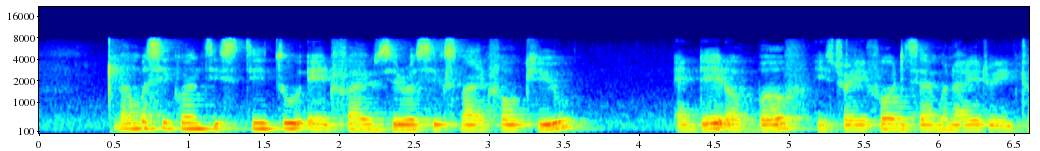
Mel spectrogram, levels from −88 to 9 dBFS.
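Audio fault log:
4.26 to 6.20 s, channel delay (comb filtering): the speech turns dull and thin at the top, with its brightest detail muted. One channel runs a couple of samples late, a tiny fraction of a millisecond, so the mono sum cancels high frequencies from around 10 kHz.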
